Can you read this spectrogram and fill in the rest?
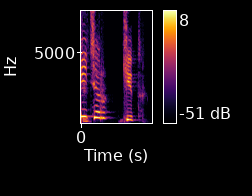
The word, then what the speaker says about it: ПитерКИТ: Скажите мне, как правильно произносить? Питер Кит. Питер Кит.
